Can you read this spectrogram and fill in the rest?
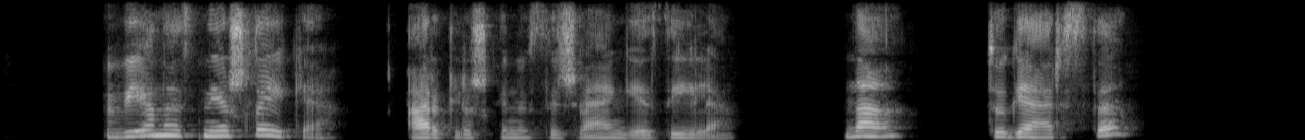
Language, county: Lithuanian, Kaunas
